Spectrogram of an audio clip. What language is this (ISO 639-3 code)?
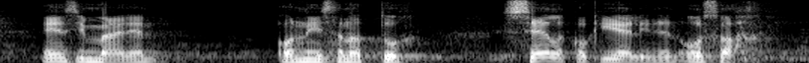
fin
